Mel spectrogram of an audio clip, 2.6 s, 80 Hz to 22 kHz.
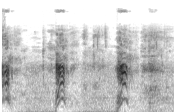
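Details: Dobermann aged 7 years 3.5 months: three sharp barks roughly a second apart, each a short harsh burst, followed by a fainter fourth bark at the end.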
